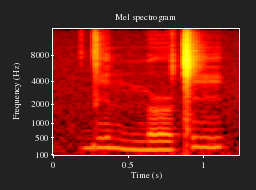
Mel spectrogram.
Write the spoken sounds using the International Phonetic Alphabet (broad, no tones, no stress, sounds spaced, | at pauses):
d i nː ə˞ ǀ i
